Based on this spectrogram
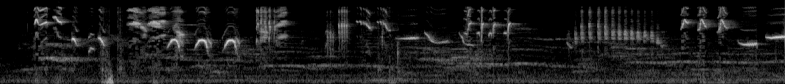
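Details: Bali myna in full, lively song: rapid whistled phrases, including a run of repeated rising slurs, are broken by a harsh rattling burst near the end. A faint low hum sits underneath.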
